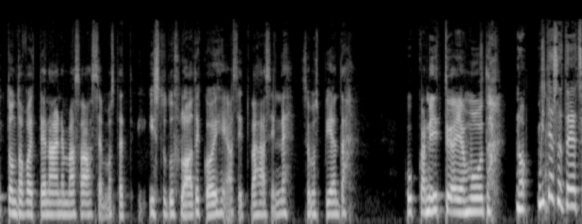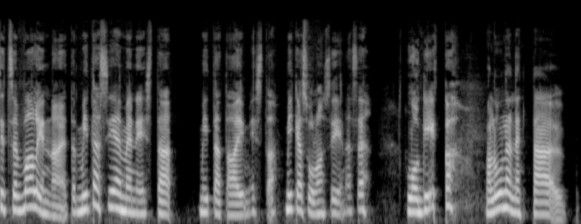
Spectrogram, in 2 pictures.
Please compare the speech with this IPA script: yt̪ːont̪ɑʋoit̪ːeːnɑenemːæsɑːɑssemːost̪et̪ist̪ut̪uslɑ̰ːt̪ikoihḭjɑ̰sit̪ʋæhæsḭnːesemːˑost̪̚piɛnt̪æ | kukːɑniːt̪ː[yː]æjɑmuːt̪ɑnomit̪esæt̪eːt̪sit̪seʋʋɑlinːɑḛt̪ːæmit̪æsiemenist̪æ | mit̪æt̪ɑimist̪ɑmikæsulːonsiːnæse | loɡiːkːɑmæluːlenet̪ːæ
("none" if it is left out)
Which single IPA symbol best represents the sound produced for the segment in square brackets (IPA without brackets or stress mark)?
y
